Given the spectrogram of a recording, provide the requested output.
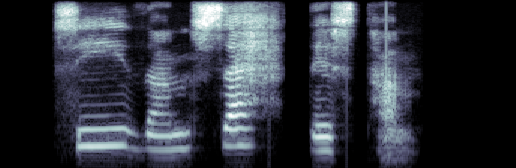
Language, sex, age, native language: Icelandic, female, 9, Icelandic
